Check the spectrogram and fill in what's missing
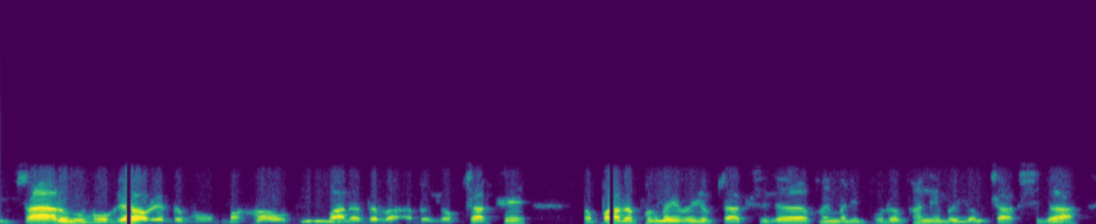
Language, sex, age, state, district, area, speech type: Manipuri, male, 30-45, Manipur, Kangpokpi, urban, conversation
